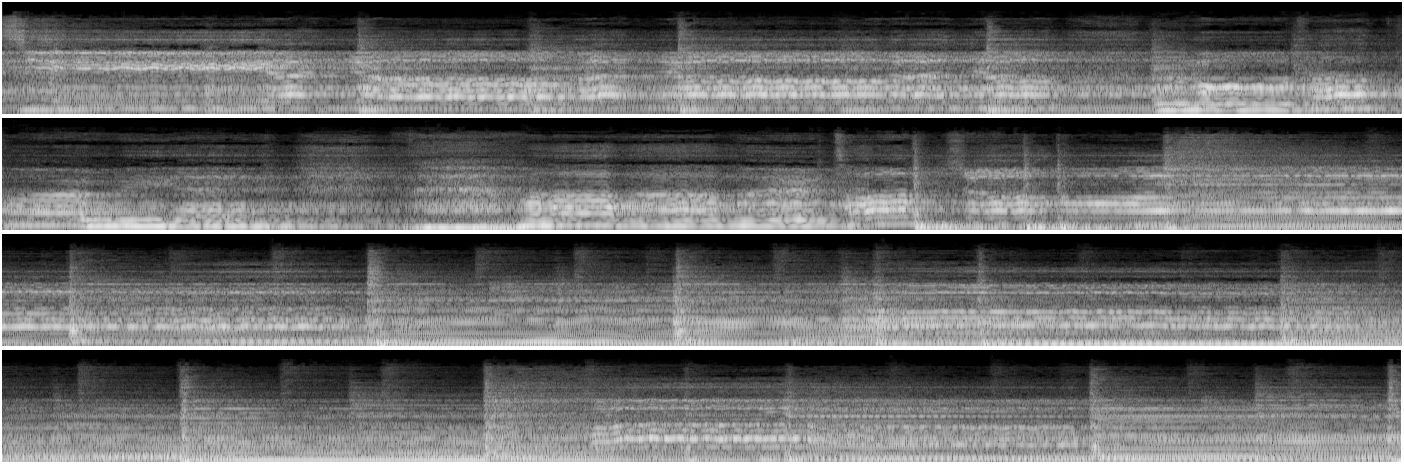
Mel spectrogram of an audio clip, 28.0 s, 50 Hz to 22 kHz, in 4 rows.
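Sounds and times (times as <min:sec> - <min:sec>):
keyboard: 0:00.0 - 0:27.9
man singing with vibrato: 0:00.0 - 0:27.9
bass: 0:11.2 - 0:27.9.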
